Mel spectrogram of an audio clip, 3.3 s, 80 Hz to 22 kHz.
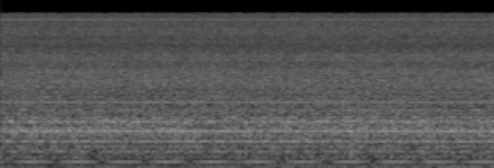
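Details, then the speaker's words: Small 6000 mg corona discharge ozone generator with its cover off: a steady electrical buzz as it turns on, then airy fan hiss with a blue-purple glow at the plates. Normal operation. "turn it on you can hear that buzzing then you hear the fan power up you see that just kind of blue glow purple glow there"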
